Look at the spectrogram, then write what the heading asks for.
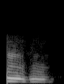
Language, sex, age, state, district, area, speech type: Kannada, male, 30-45, Karnataka, Mysore, urban, conversation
